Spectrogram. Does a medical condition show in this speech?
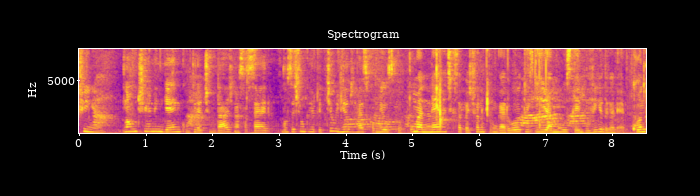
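No.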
